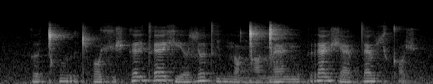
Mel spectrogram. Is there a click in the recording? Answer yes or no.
yes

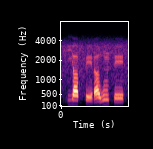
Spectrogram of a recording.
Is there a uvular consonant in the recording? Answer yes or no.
no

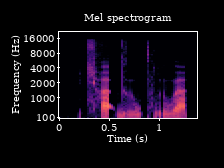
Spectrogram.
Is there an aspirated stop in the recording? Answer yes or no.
yes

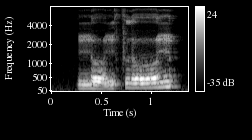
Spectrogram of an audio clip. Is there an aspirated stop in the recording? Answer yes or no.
no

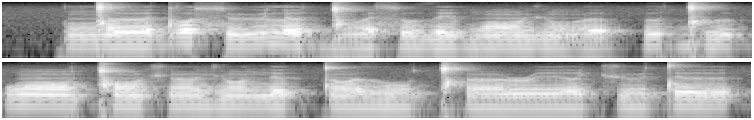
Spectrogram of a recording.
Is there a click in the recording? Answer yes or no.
yes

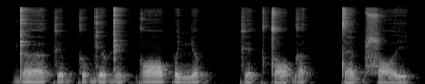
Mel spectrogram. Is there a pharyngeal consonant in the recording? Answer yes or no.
no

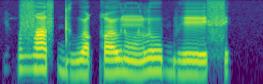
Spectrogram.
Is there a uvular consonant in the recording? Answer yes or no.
yes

